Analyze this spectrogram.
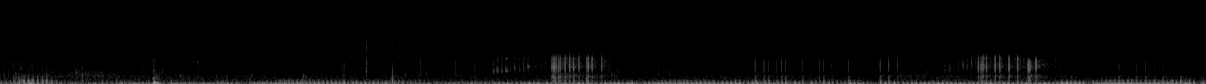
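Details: Kitten named Yumak purring during a massage and fur grooming: a low, continuous rumbling purr with soft clicks, lip-smacking sounds and two short bursts of rubbing on the fur.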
